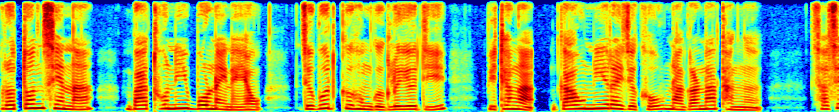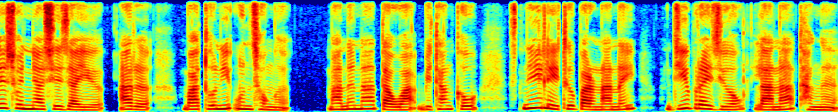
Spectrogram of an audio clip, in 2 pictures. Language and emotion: Bodo, neutral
